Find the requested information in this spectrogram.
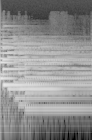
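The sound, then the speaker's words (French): An unusual-sounding musical chord is struck once in a jazz context, its several sustained notes ringing together and slowly fading. “un accord un peu bizarre comme celui-là”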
